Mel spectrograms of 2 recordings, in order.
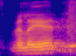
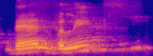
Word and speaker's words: Van Vliets: So I wanted to give a shout out, a mazal tov to the Stillwells and I hope I don't pronounce this wrong, the Vilayet. I want the Vliets, Van Vliets.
